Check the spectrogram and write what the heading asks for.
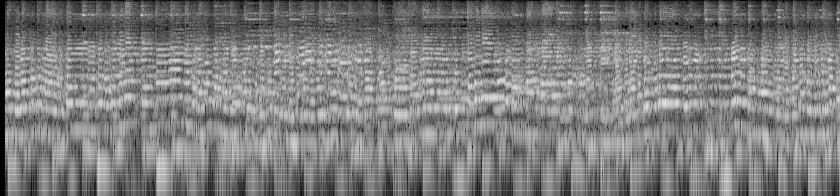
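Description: Brass-led band music with a steady, bouncing bass beat under a moving horn melody.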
